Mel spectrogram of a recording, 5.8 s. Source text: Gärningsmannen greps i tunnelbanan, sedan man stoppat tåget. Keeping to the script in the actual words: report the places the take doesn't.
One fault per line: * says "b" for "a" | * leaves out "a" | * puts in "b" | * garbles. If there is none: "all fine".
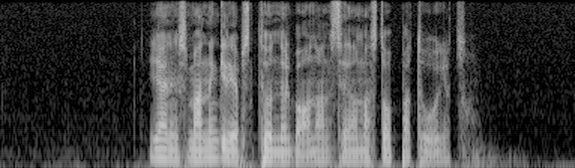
all fine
